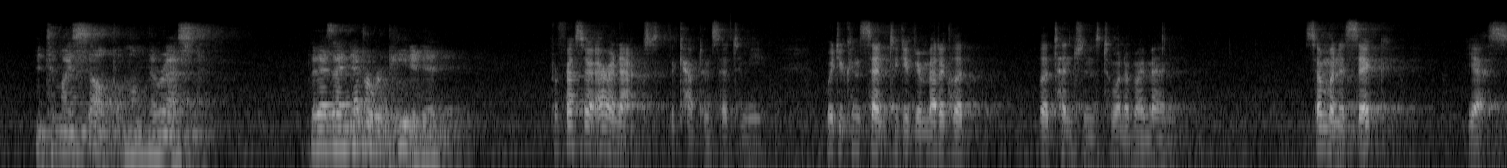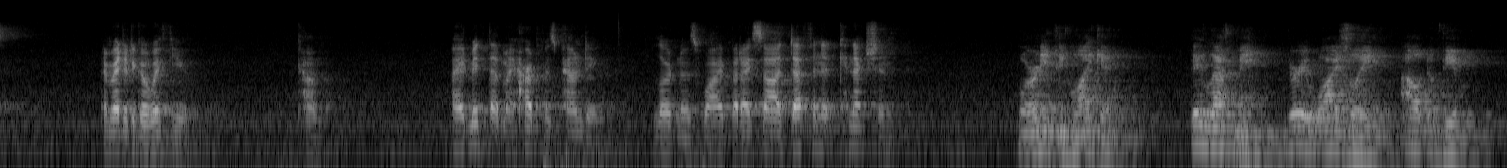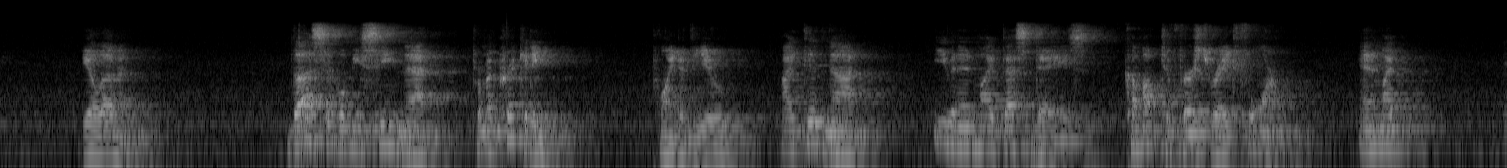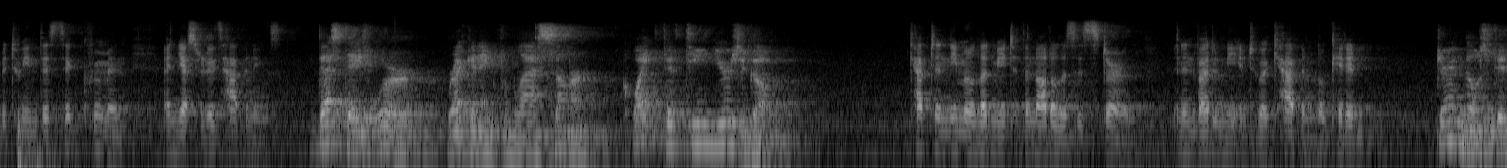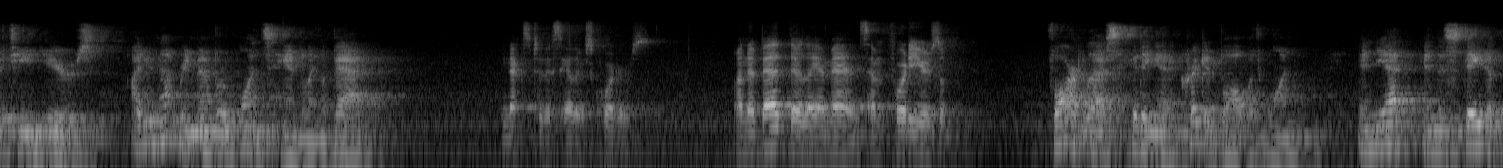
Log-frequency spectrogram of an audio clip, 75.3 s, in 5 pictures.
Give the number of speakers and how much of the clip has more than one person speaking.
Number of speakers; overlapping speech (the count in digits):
2, no overlap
